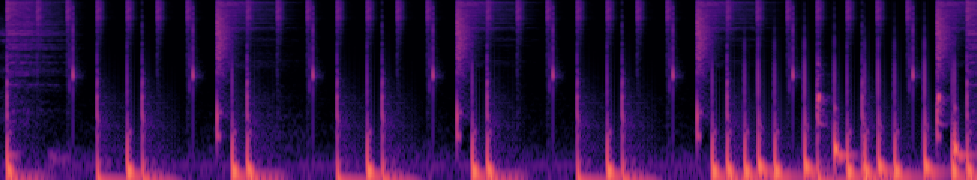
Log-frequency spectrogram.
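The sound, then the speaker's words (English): Synthesizer drum beat in a steady repeating pattern of deep booming kicks and sharp, crisp clicky hits, loud and alone with no voices. “I've got a drum beat. It sounds like this.”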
